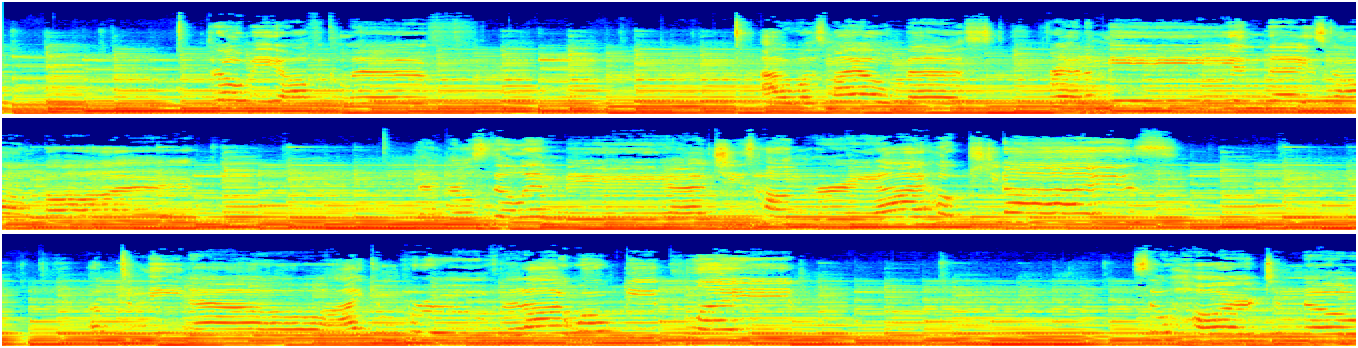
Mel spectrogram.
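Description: A woman singing a slow song while accompanying herself with piano chords on a keyboard.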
